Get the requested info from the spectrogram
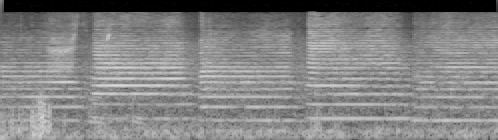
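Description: Two-tone emergency vehicle siren, its note switching back and forth between pitches about every half second, over street noise.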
